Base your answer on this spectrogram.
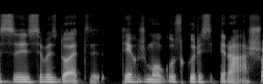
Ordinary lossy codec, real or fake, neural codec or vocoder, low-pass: MP3, 96 kbps; fake; codec, 24 kHz, 1.2 kbps, DualCodec; 10.8 kHz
